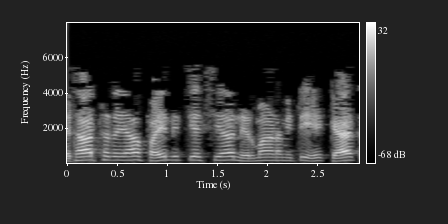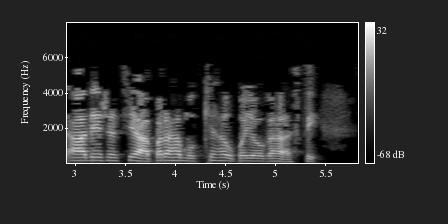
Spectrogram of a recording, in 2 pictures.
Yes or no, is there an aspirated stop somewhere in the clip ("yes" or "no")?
yes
